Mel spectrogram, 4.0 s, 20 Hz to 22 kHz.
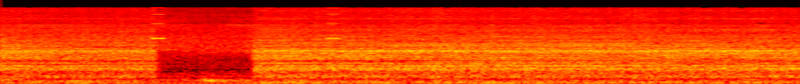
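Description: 2015 Mitsubishi ASX factory touchscreen head unit playing FM static through the car's speakers while being tuned between stations: a steady hiss that cuts out briefly about a second in.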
